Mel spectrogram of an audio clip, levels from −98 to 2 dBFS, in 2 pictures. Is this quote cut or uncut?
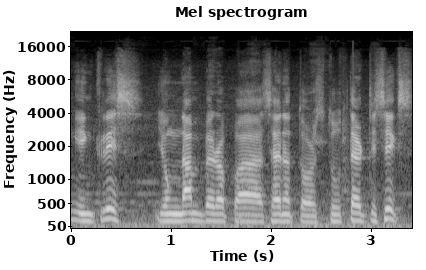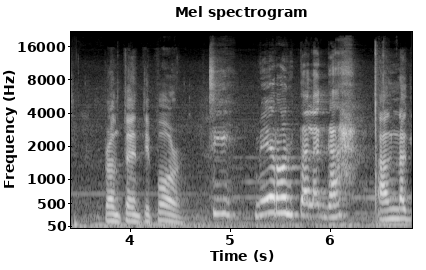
cut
